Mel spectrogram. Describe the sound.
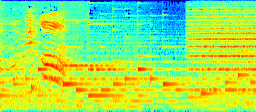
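A young child fusses and babbles in short whiny bursts, with steady melodic music and background voices running underneath.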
